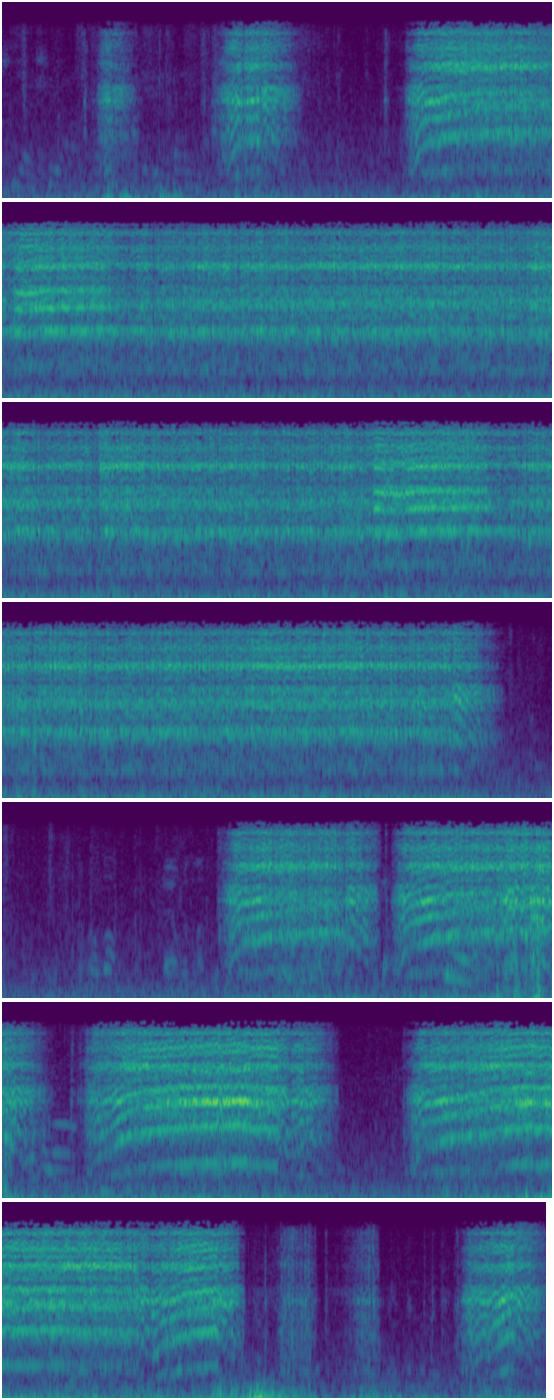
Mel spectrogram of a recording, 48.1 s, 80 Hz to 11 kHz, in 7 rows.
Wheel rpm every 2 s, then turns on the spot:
10, 30, 60, 160, 160, 160, 160, 160, 160, 160, 160, 160, 160, 30, 0, 100, 120, 70, 150, 30, 150, 140, 30, 40.
26-28 44-46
